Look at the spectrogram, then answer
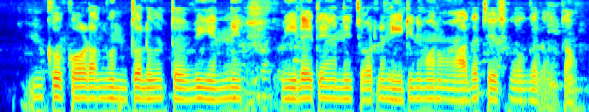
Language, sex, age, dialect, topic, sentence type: Telugu, male, 18-24, Utterandhra, agriculture, statement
